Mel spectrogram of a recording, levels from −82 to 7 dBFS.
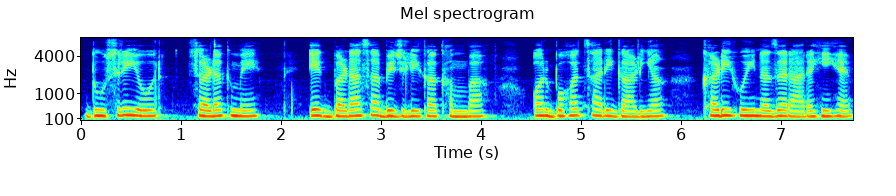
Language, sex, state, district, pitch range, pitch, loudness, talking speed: Hindi, female, Chandigarh, Chandigarh, 195-215 Hz, 205 Hz, -14 LUFS, 155 wpm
